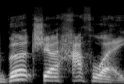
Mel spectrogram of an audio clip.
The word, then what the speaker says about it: Berkshire Hathaway: So if I pronounce this correctly, the Berkshire Hathaway, is that how you say it?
